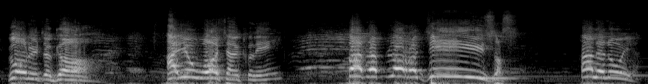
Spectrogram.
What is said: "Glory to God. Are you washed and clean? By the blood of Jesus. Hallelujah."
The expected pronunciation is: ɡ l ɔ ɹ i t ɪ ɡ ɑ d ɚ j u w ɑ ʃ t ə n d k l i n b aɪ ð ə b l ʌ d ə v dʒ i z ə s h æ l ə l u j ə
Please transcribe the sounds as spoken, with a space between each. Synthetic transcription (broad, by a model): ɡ l ɔ ɹ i t ɪ ɡ ɑ d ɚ j u w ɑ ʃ ə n k l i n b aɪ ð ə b l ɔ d ə v dʒ i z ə s h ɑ l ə l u j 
